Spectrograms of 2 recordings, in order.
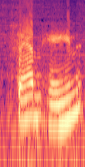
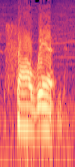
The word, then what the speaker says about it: Samhain: Is that Samhain is actually pronounced Samhain. – Yeah. – In the Celtic.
